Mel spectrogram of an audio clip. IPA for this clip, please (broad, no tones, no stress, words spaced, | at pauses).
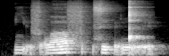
ʎḛfḛlˠaf | siʔḛŋ͡ǃḛ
